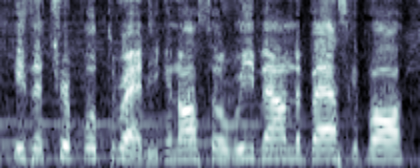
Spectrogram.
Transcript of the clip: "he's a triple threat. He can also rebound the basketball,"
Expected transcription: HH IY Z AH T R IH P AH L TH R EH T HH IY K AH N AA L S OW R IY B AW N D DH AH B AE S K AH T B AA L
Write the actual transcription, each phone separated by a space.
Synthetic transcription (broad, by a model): HH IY Z AH T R IH P L TH R EH T HH IY K AH N AA L S OW R IY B AW N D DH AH B AE S K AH T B AA L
